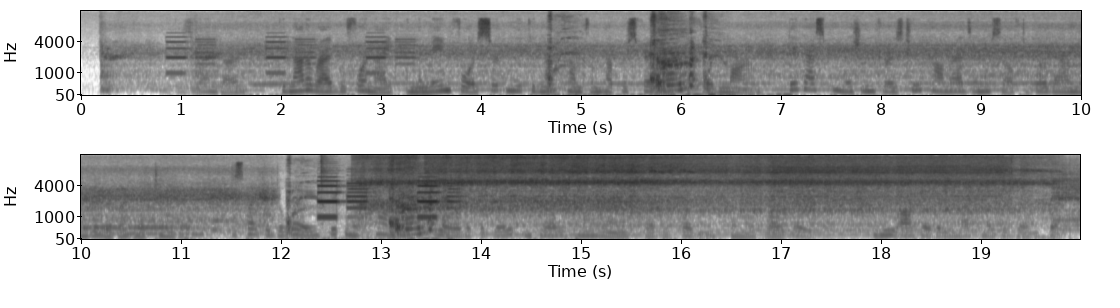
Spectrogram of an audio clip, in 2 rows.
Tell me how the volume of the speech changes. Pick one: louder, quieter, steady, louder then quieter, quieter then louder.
quieter.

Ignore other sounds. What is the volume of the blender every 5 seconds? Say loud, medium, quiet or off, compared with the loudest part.
medium, medium, loud, loud.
